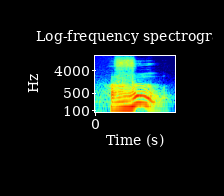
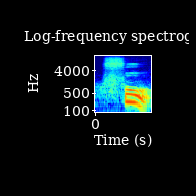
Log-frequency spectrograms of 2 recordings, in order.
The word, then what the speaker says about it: vous: Dalam bahasa Perancis vous. Ya. Vous. Huruf S di akhir tidak diucapkan. Dan tolong perhatikan pengucapan huruf V yang benar. Para penutur berbahasa Indonesia sering melakukan kesalahan dengan mengucapkan fu.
